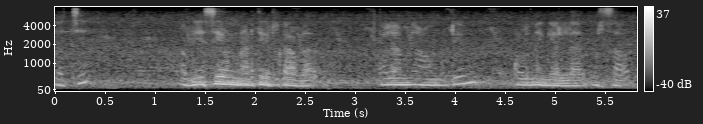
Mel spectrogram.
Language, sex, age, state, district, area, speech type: Tamil, female, 60+, Tamil Nadu, Perambalur, rural, spontaneous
